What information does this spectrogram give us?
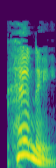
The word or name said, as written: penny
